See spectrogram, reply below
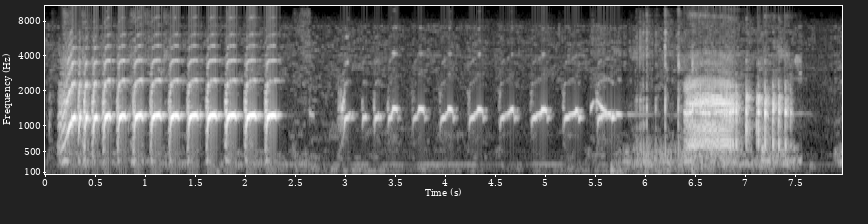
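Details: Female zebra dove calling to attract a male: a fast run of about fourteen clipped, ringing notes, then slower hooked whistled notes rising and falling, ending with a brief burst of rustling noise.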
